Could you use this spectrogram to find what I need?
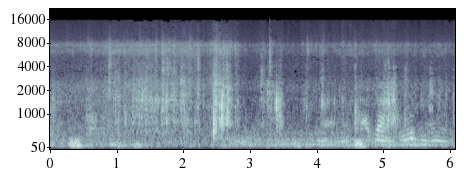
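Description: Banana leaves rustle as a stalk is pulled down.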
